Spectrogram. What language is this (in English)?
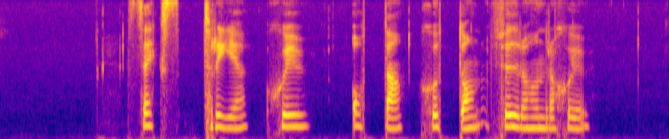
Swedish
